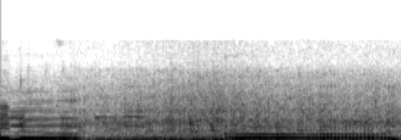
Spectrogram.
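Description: A man's voice speaking into a handheld microphone: a word ends early on, then a pause, then a long held vowel lasting nearly a second, over a steady low rumble of background noise.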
